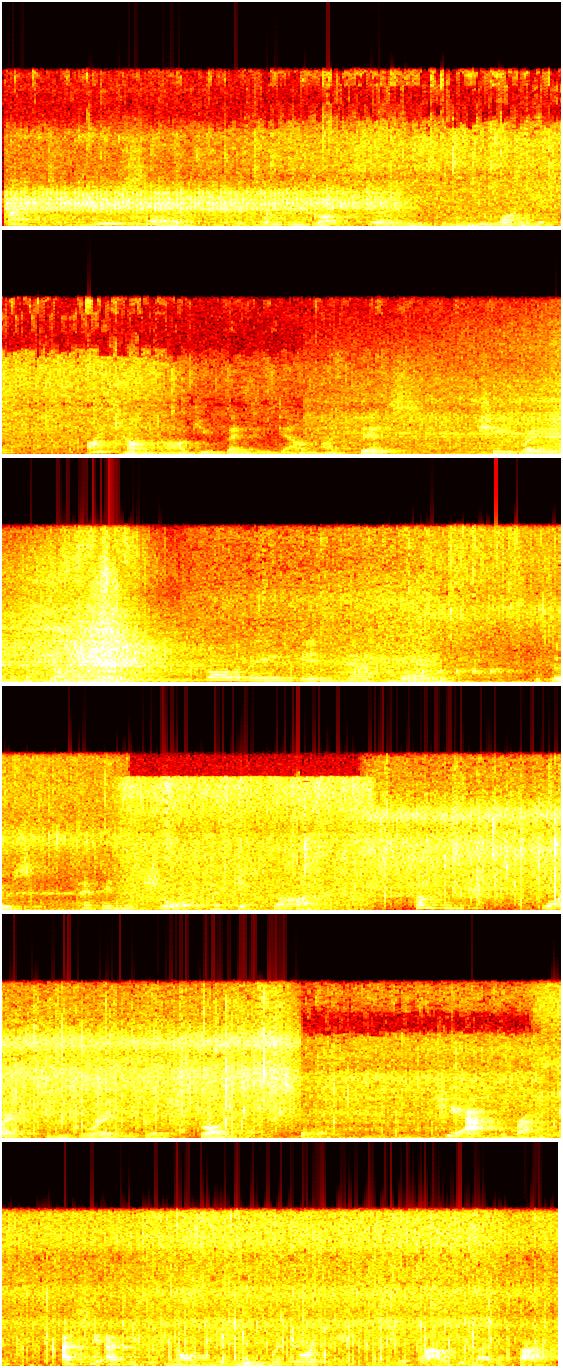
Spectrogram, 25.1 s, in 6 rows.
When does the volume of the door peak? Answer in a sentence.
The loudest moment of the door is at 23 seconds.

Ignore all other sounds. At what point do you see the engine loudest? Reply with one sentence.
The loudest moment of the engine is at 9 seconds.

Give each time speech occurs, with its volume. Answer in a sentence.
The speech can be heard from 0.0 to 4.2 s, at a steady volume; and from 4.8 to 25.0 s, at a steady volume.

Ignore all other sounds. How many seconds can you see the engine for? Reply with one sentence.
You can hear the engine for 9 seconds altogether.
